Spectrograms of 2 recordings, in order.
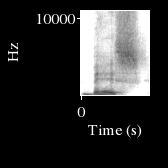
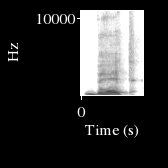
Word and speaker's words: bet: have a s sound, so it would be like bes instead of bet. But in modern Israeli pronunciation, we will always do the, I got to take that out. We will always have the t sound, whether it has a dot in it or not. And then I was going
